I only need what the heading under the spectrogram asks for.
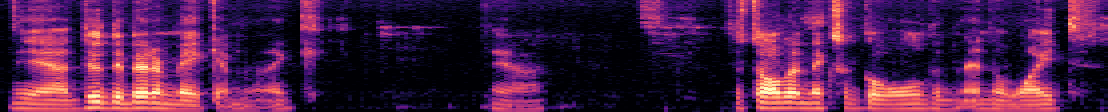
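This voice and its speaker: A man's voice: fairly low pitch, fairly even intonation, normal speed, creaky, no room sound, dull audio. A man co-hosting a casual reaction chat in a laid-back way, often saying yep and laughing. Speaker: show co-host.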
